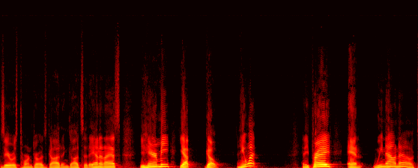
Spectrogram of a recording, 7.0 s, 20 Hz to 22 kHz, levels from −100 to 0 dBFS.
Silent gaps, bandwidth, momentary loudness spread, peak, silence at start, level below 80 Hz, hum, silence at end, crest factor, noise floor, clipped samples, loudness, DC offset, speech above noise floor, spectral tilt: none; 10 kHz; 12 LU; -14 dBFS; 0 s; -62 dBFS; none; 0.05 s; 20 dB; -81 dBFS; under 0.1%; -34 LUFS; under 0.1%; 48 dB; -8 dB/octave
